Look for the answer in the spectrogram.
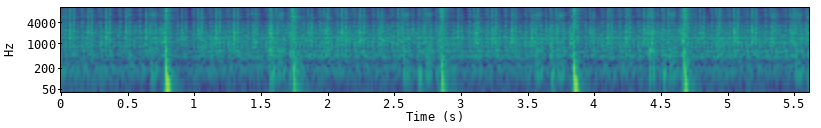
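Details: Freshly restored 1/3-scale Paul Breisch Associated Hired Man gas hit-and-miss model engine: sharp single bangs about once a second with coasting gaps between firings; normal, even hit-and-miss running.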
